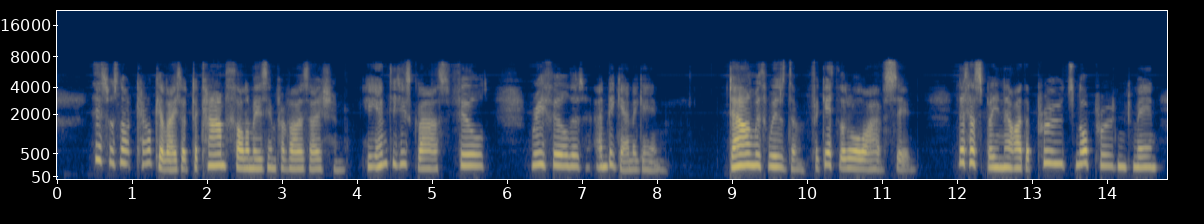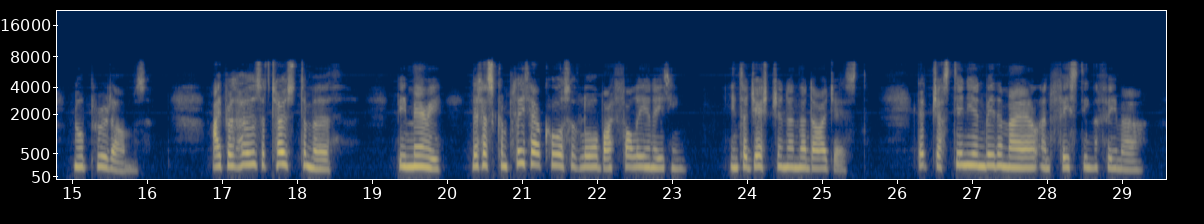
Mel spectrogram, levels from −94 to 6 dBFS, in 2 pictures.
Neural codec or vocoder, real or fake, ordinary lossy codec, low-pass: none; real; Opus, 64 kbps; 7.2 kHz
